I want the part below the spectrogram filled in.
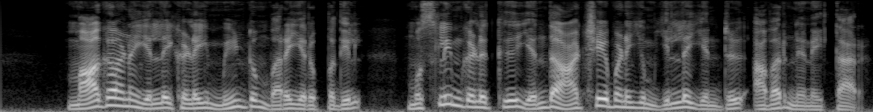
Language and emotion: Tamil, neutral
